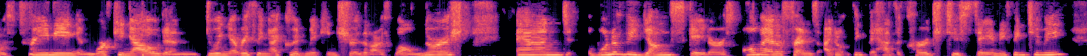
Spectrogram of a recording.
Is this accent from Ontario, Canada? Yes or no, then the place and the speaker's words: no; Vancouver, British Columbia, Canada; I actually um, was born and raised in Vancouver, British Columbia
